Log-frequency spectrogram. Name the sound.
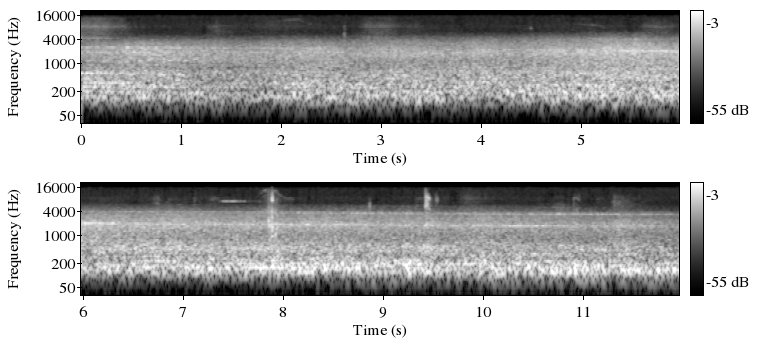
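airplane flying overhead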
